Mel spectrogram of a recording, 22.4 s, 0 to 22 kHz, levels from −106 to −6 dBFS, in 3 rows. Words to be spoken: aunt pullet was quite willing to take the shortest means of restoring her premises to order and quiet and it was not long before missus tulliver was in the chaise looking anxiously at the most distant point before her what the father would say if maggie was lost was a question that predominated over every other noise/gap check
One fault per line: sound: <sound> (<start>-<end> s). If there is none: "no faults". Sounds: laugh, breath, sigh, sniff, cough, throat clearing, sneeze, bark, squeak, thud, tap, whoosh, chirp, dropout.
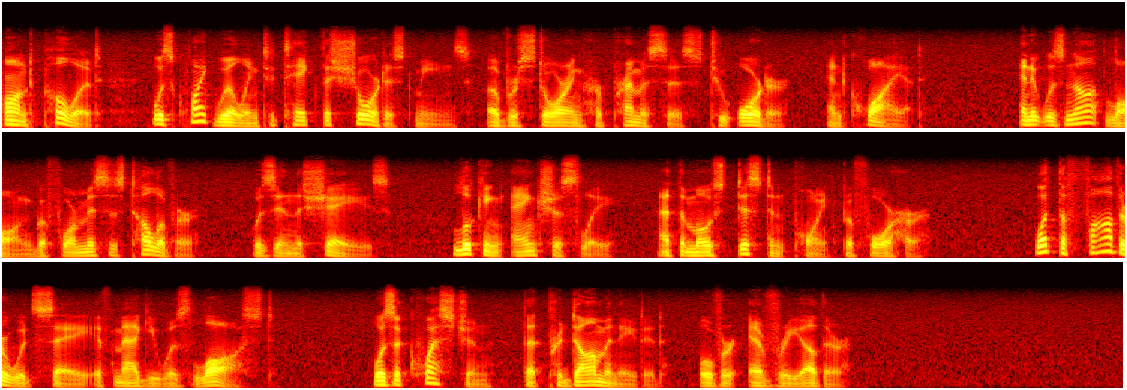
no faults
